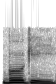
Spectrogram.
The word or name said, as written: boogy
